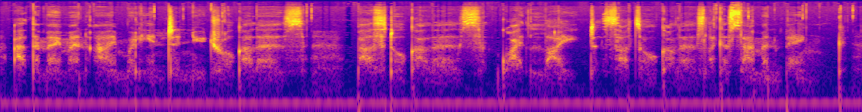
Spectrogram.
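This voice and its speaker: Whispering and soft-spoken, a woman with a British accent is heard over noticeable background noise. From England. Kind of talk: ASMR Q&A while gaming. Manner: whispered, soft-spoken.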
